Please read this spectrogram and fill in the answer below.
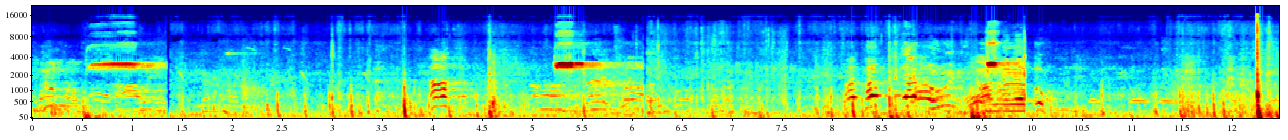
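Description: Referee's whistle blown in two short blasts, about half a second in and again near the middle, the second one louder. Between them come shouts from players and a few dull thuds.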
